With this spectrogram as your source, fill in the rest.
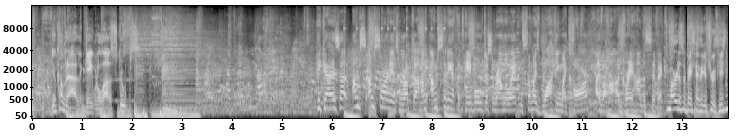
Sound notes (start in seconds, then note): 0.7 instrumental music; 4.0 chattering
